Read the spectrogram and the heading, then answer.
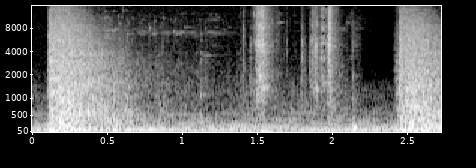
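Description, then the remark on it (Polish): A burst of gunfire aimed at a van opens loudly, followed by a few more scattered shots over the next couple of seconds, sharp, with no one speaking. “Właśnie w tym momencie rozległy się strzały.”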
